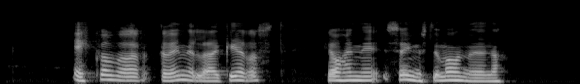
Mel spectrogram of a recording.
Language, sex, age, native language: Icelandic, male, 20-29, Icelandic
